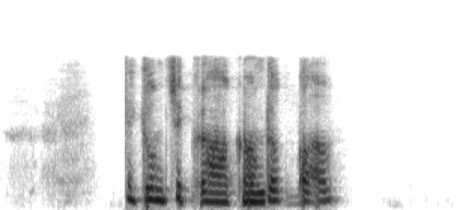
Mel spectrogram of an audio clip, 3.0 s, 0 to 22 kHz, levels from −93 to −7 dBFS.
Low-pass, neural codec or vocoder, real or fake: 7.2 kHz; codec, 24 kHz, 1.5 kbps, HILCodec; fake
